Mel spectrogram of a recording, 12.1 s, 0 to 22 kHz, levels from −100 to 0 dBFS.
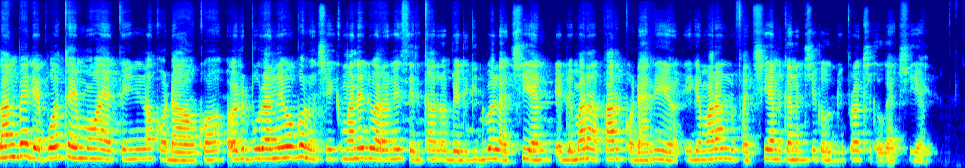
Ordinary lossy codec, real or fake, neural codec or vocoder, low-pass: none; fake; codec, 44.1 kHz, 7.8 kbps, Pupu-Codec; none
